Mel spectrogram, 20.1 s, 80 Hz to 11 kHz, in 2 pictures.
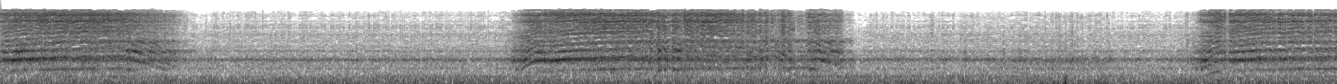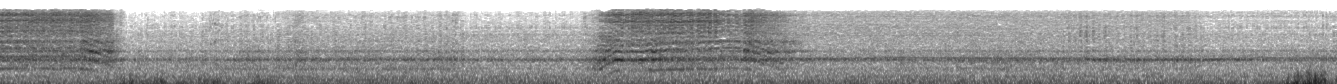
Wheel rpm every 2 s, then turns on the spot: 70, 10, 140, 60, 70, 70, 10, 70, 10, 20.
6-8 10-14 16-20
